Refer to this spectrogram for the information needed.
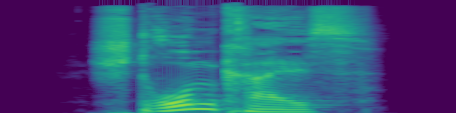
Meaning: electric circuit
- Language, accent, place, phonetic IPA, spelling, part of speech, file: German, Germany, Berlin, [ˈʃtʁoːmˌkʁaɪ̯s], Stromkreis, noun, De-Stromkreis.ogg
